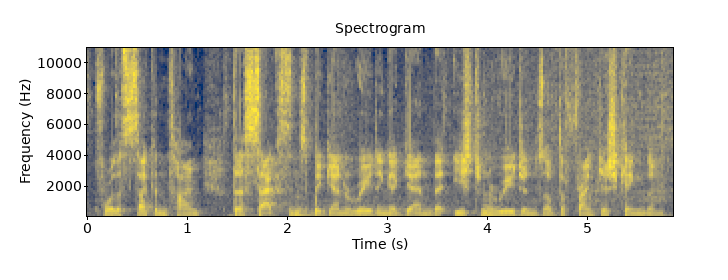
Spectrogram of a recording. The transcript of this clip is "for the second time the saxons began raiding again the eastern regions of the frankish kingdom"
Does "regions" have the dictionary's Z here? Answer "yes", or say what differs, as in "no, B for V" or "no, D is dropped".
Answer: yes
